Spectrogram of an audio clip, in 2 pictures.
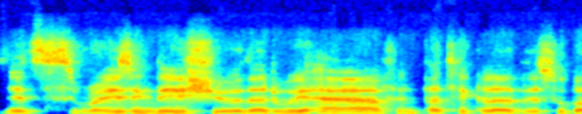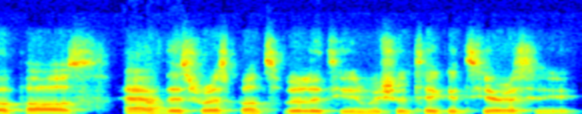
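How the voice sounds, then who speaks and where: Male artist in his fifties, German accent, fairly low voice, reflective conversation, muffled video-call sound. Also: fairly even intonation, normal speed, few pauses, darkish tone. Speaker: artist, interview guest. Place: indoor art studio, video call. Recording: slightly dull video-call audio.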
